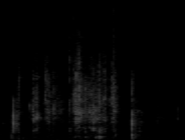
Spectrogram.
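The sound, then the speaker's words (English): Dry, crackly rustling of paper as pages of notes are turned, with a few sharp crinkles and a quick swishing burst, fairly quiet and with no talking. “I heard crinkling of papers. Yeah, I'm turning pages.”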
